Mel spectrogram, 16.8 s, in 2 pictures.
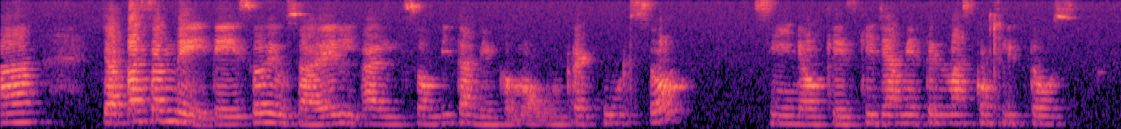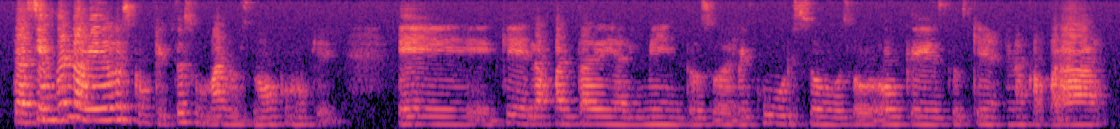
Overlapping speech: No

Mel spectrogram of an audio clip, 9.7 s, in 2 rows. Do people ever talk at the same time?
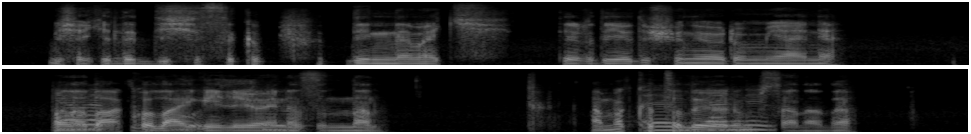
Yes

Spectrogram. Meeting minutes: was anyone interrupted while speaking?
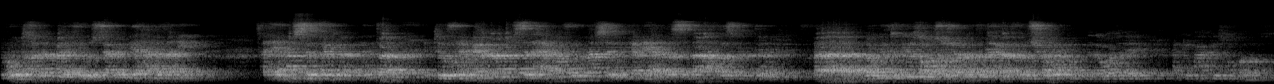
Yes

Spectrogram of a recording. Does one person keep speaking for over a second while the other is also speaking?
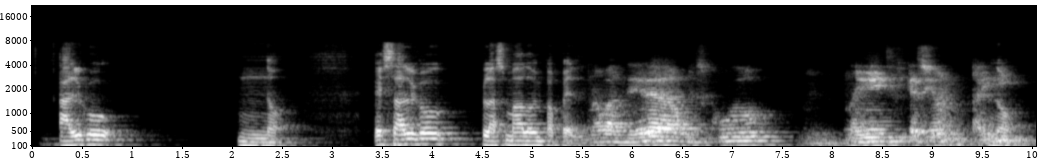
No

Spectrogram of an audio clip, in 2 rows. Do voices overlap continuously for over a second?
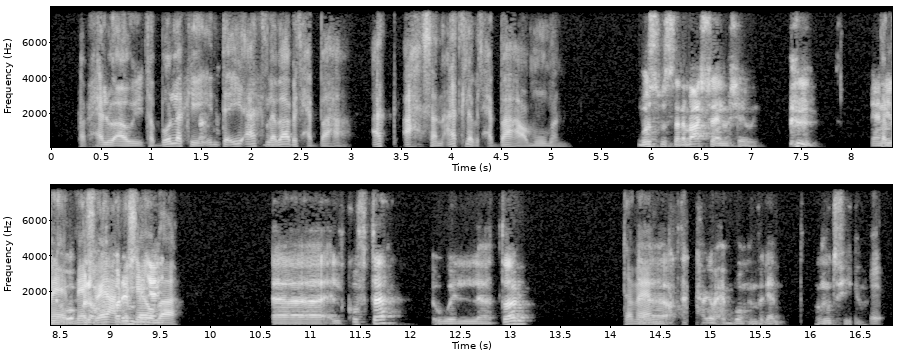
Yes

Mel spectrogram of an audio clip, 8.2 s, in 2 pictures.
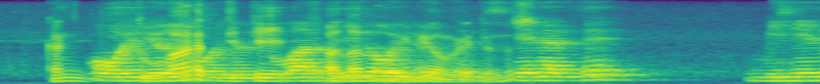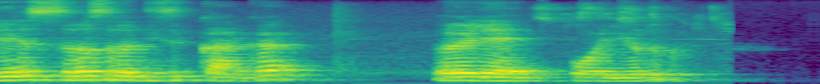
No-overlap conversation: No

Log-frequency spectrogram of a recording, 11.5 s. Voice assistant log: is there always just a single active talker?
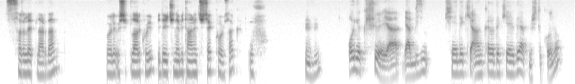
Yes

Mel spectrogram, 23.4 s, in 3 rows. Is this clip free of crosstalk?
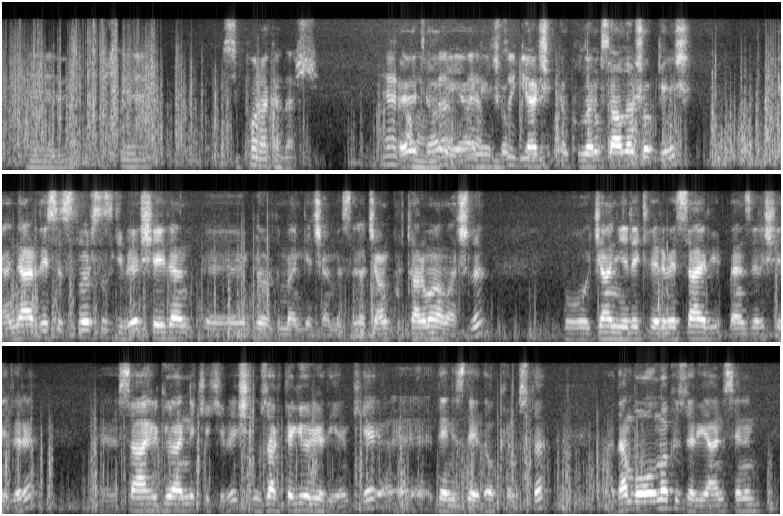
No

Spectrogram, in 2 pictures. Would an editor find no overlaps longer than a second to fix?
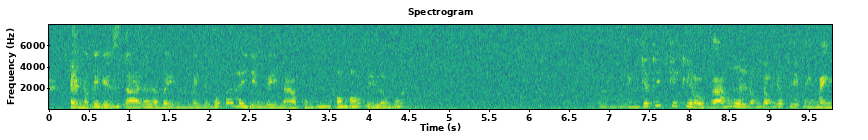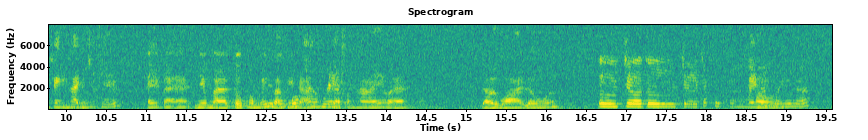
No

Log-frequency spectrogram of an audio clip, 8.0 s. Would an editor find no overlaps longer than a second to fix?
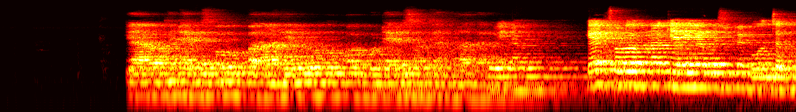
Yes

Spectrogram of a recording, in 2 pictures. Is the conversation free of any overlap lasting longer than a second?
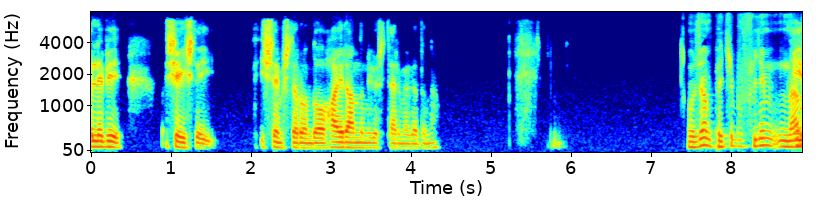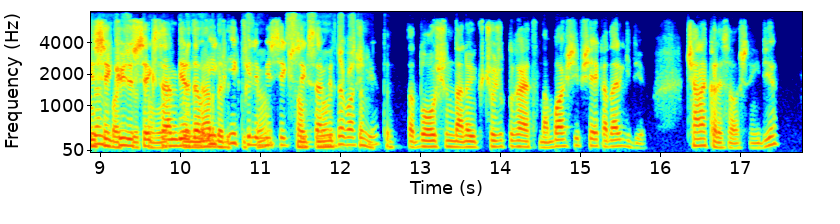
No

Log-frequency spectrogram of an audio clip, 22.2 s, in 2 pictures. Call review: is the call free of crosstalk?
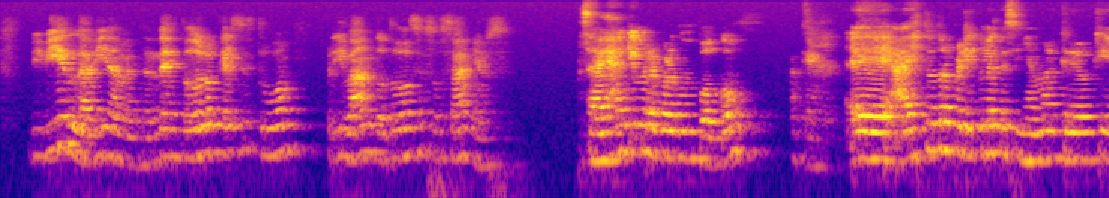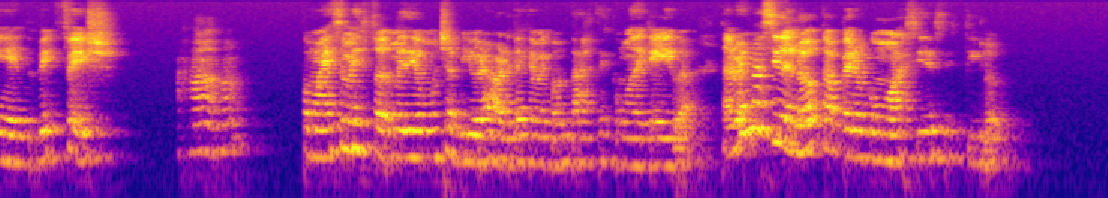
Yes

